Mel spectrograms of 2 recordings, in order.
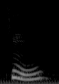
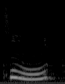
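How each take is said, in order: The two takes are said the same way.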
